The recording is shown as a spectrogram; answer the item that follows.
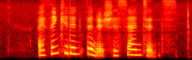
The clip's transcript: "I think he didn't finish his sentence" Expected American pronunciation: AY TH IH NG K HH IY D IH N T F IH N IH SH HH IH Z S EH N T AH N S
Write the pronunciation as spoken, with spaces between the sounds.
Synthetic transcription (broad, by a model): AY TH IH NG K HH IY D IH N F IH N IH SH HH IH Z S EH N T AH N S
